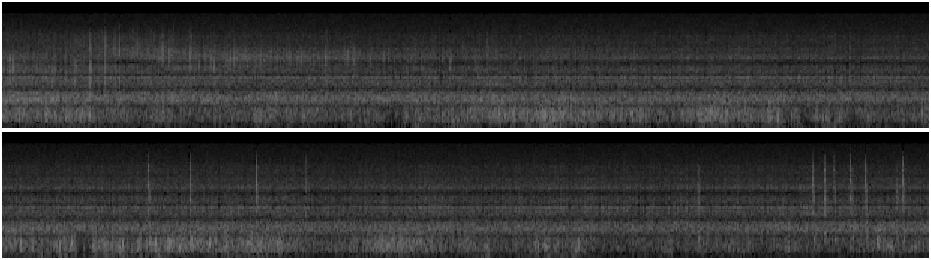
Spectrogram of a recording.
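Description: Distant freight train, a steady low rumble as it approaches from far off.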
